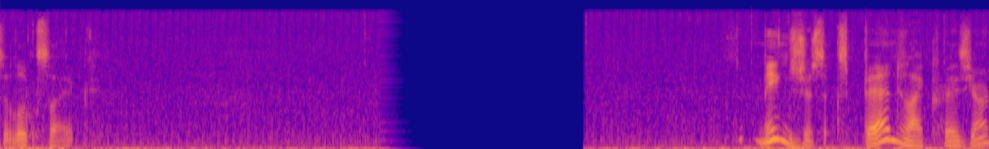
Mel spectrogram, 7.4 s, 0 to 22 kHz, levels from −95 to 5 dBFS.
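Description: At 2.85 s the sound stops moving forward and a call audio freeze begins. The last sound carries on briefly as a fading buzz or hiss, then drops to about 1.3 s of silence. The cause is likely delayed packets draining the jitter buffer, leaving the receiver nothing new to play. At 4.40 s the sound resumes exactly where it stopped. Nothing is lost. Everything after that point simply runs about 1.5 s late.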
